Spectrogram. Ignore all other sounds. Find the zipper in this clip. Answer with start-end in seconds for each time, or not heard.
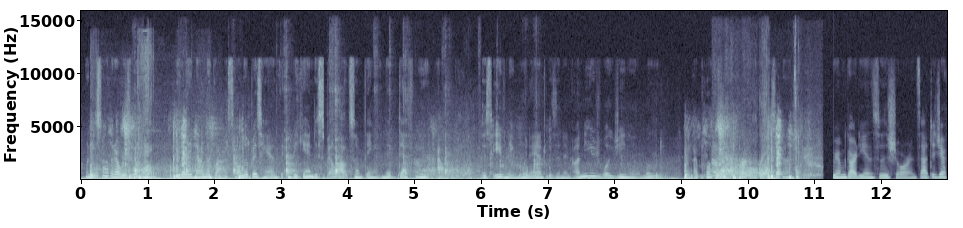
0.1-2.1, 5.0-6.7, 9.4-11.2.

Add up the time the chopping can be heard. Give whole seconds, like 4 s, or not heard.
6 s.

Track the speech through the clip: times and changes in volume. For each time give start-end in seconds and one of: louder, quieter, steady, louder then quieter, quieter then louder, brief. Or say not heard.
0.1-12.9 quieter.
